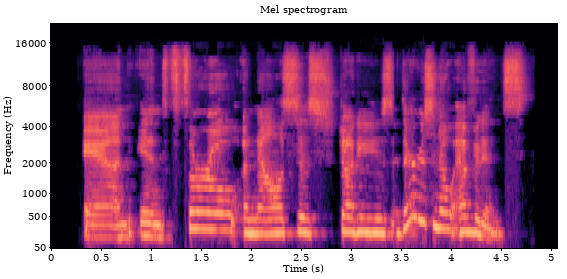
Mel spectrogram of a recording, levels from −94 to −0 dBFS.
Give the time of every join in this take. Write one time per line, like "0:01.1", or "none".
0:03.4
